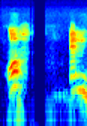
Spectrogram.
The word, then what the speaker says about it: often: ये देखिए often में जो pronunciation होता है guys, एक बार थोड़ा नोटिस करेंगे कि T साइलेंट होता है। ओके, often में T साइलेंट होता है। often बोलते हैं, often सिंपल, often नहीं बोलेंगे।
